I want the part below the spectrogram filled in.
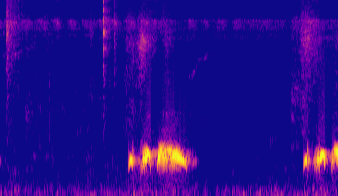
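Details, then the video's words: Spotted dove, a captive breeding bird at a farm in Ba Vì district, Hanoi, Vietnam, cooing in the morning. One full low three-part phrase after a few faint taps, and another phrase starting at the end. "tiếng chim cu đẻ"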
